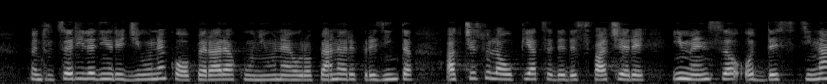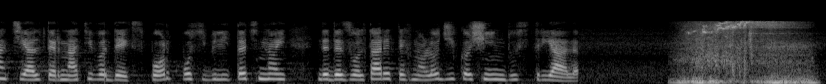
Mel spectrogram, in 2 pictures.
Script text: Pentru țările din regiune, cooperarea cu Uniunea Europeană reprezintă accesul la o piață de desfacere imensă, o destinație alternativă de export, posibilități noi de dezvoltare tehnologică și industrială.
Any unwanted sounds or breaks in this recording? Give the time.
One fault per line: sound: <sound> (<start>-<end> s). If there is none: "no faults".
sound: squeak (14.9-16.5 s)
